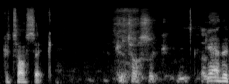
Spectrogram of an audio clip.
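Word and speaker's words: Keswick: read the name it's great zwick but it's pronounced kosic GIC yeah the g b that's the one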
